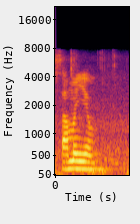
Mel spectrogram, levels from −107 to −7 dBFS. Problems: none marked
